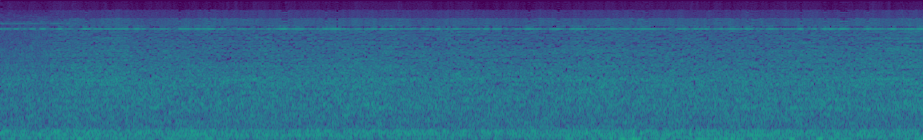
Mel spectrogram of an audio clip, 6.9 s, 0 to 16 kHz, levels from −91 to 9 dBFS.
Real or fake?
real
